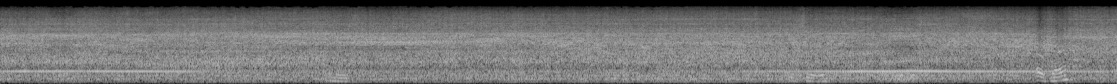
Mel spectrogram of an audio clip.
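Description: A Fantom Wildcat vacuum cleaner with a 6-amp motor runs continuously and loud, a steady whooshing roar with a faint whine and no breaks.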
